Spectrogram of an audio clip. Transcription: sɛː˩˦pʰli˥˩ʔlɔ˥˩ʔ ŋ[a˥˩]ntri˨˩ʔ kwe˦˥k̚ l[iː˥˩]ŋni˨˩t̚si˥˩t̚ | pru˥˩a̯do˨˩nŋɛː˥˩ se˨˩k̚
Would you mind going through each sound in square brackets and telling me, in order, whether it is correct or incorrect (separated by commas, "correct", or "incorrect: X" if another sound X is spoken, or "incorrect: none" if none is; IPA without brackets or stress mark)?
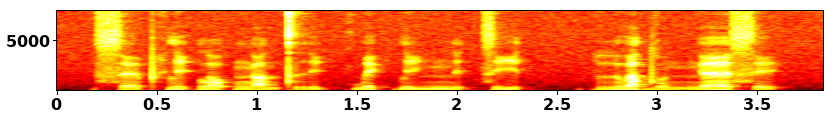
incorrect: a˨˩, incorrect: iː˦˥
